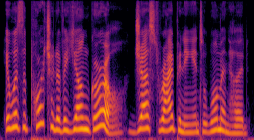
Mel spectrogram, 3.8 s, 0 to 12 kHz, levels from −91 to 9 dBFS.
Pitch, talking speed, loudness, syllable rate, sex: 245 Hz, 190 wpm, -18 LUFS, 5.0 syllables/s, female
